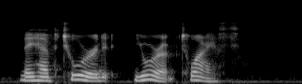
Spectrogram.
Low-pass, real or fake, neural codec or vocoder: 7.2 kHz; fake; codec, 16 kHz, 4 kbps, X-Codec, HuBERT features, trained on LibriSpeech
